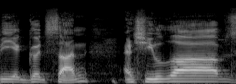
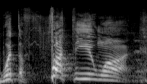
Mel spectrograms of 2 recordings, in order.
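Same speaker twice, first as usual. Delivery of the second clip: demented mom's furious yell; 9 semitones higher than usual. Retold or imitated. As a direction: bark it at your son like an angry old mom. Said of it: "She said".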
